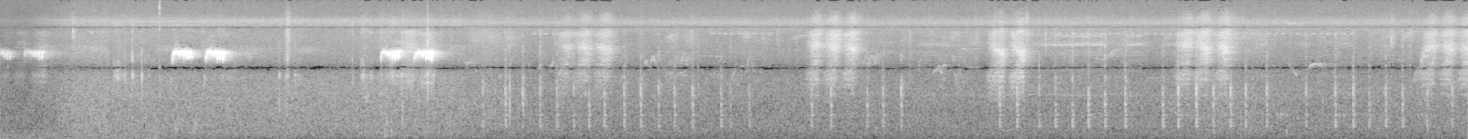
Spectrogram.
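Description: Faint forest ambience. In the first seven seconds come a few short high calls, one on its own and then two pairs. After that, short bursts of rapid ticking come every few seconds over a steady thin high insect hum.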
